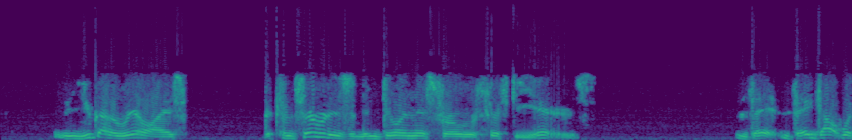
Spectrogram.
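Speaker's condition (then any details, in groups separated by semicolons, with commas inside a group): Cerebral palsy; premature low birth weight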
